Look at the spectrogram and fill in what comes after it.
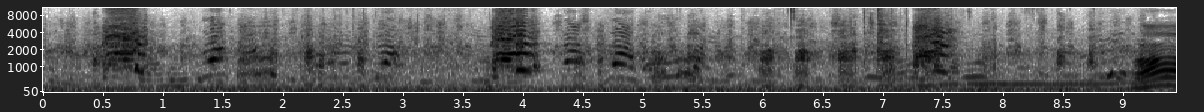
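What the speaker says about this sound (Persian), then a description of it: "اونجیم بسیار مرغاوی است و قدی کبوترا." Ducks and pigeons at Karachi Safari Park: a busy flock keeps up repeated loud honking and quacking calls in irregular bursts, close by over an outdoor background murmur.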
